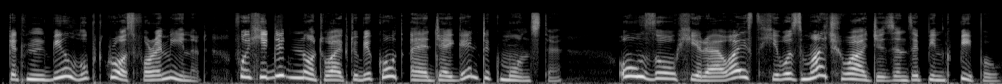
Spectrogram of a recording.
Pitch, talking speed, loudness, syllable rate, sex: 240 Hz, 175 wpm, -17 LUFS, 4.6 syllables/s, female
